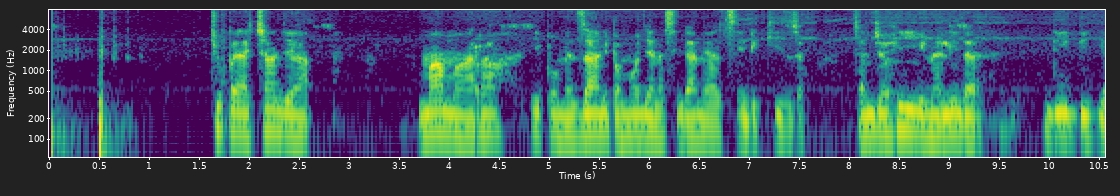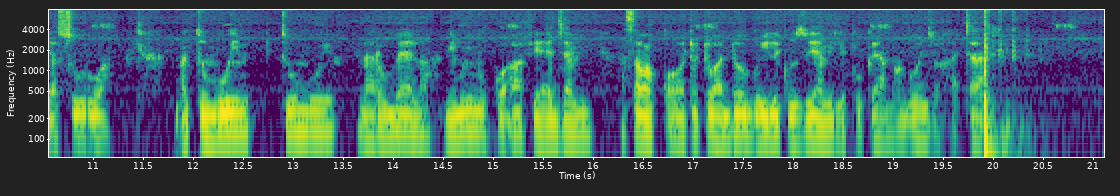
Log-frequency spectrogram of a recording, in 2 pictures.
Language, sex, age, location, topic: Swahili, male, 25-35, Nakuru, health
